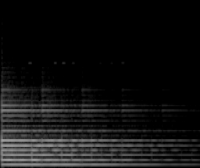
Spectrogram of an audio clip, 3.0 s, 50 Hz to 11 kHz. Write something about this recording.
Lead Hit 4th
These sounds are samples taken from our 'Music Based on Final Fantasy' album which will be released on 25th April 2017.
Hit, Lead, Music-Based-on-Final-Fantasy, Sample, Synth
